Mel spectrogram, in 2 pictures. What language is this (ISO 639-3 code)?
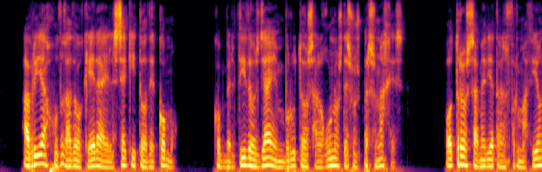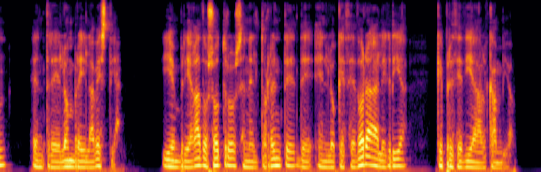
spa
